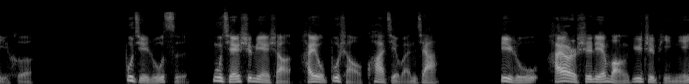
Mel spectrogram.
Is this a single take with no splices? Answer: yes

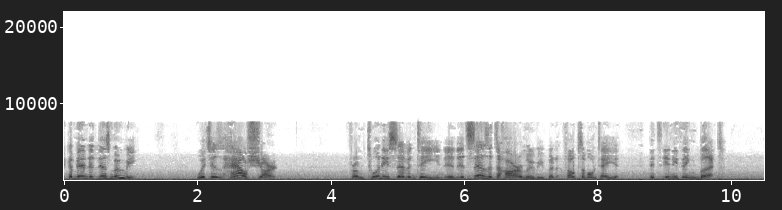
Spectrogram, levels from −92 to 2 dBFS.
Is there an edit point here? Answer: no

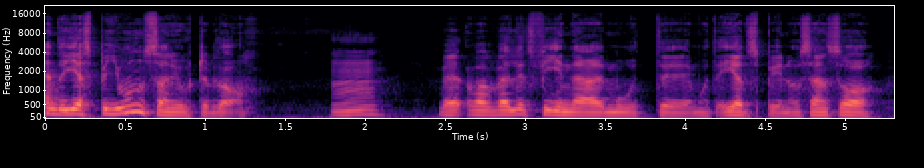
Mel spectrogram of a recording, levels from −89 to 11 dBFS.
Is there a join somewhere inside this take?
no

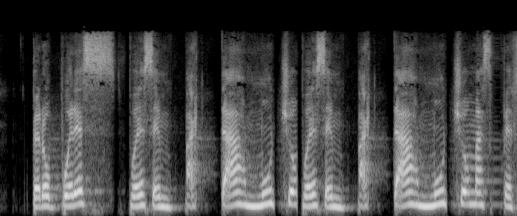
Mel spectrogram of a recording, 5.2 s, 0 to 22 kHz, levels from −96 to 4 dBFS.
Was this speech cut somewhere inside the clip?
yes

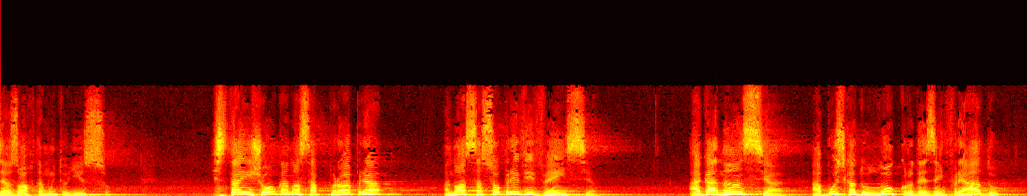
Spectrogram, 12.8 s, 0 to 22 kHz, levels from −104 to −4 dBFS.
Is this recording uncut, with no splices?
yes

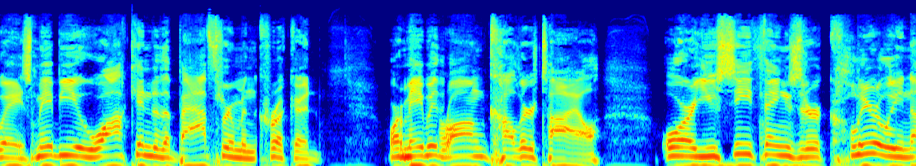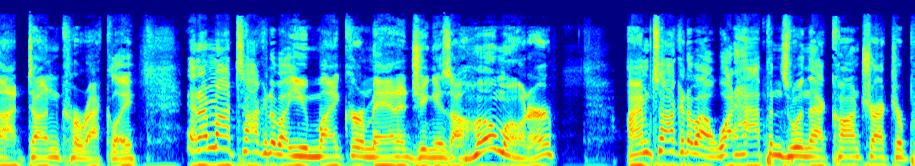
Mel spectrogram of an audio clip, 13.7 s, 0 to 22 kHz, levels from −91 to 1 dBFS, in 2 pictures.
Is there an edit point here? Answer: yes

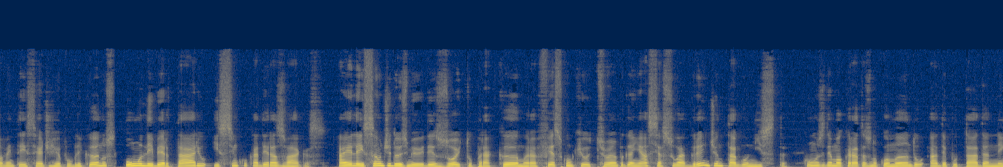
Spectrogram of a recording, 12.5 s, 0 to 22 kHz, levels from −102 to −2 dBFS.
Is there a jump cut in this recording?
no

